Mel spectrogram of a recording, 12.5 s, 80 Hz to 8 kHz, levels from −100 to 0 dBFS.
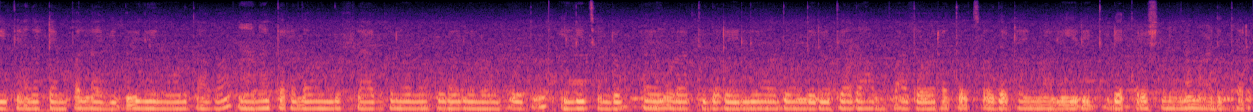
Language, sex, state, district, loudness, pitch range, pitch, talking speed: Kannada, female, Karnataka, Bijapur, -21 LUFS, 175-185 Hz, 180 Hz, 135 wpm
